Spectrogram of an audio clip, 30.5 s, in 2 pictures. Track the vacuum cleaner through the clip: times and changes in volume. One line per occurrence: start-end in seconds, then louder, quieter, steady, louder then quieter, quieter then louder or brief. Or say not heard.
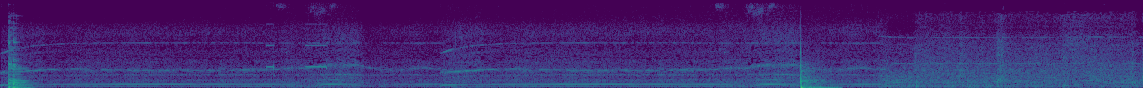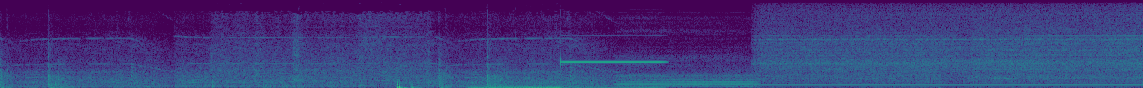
0.0-30.4 louder.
